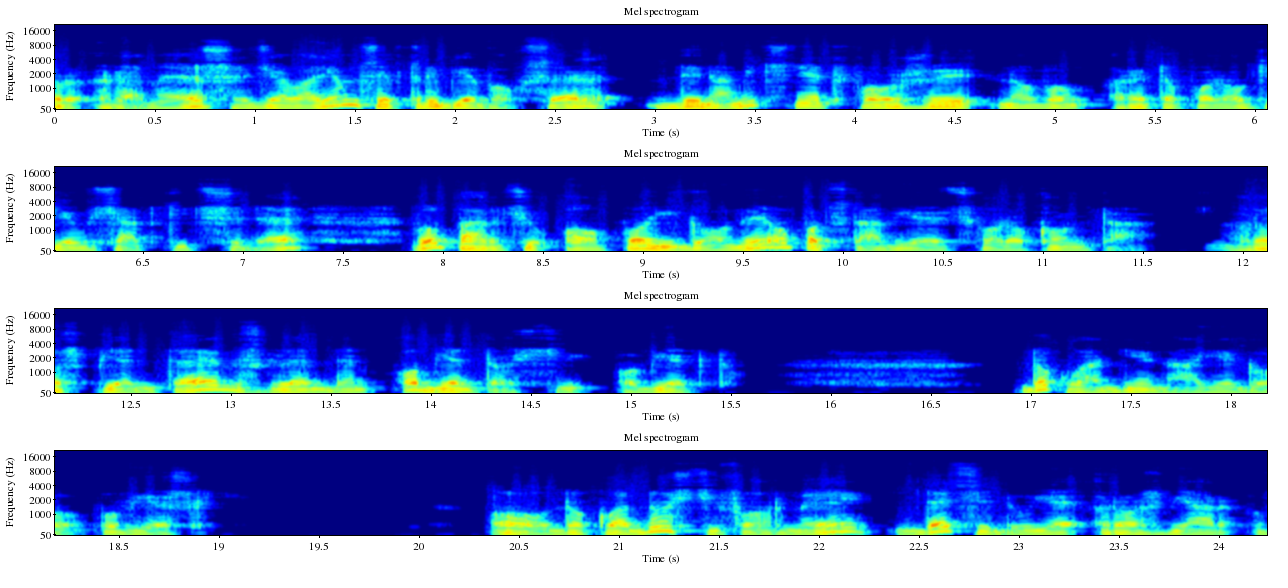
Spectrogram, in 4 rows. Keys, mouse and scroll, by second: 0.1 click, 2.3 g, 3.7-4.8 right drag, 6.8 click, 8.0 s, 8.9 click, 10.1 click, 10.8 shift+click, 11.7 ctrl+KP_Add, 13.0-14.1 right drag, 17.0-18.0 right drag, 19.0 ctrl+r, 21.4 click, 23.5 click.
